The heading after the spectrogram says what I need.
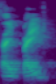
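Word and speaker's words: SciPy: go try to observe here the Skippy Skippy pronounced as like this Syfy is a python-based ecosystem of open source software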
